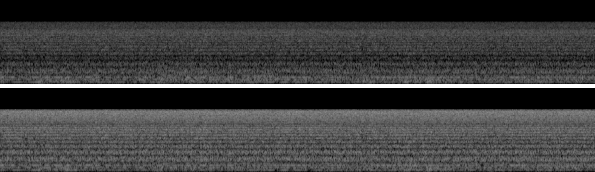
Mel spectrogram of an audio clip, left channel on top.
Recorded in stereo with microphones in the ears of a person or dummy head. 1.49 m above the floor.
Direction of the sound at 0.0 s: 50° right (ahead or behind).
